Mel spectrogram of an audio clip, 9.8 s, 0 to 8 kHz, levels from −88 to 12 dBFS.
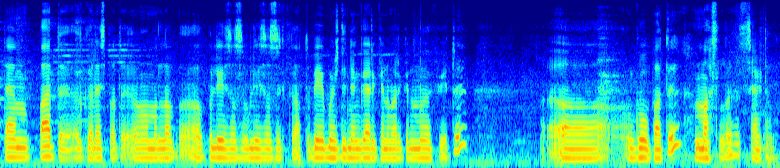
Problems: constant background noise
